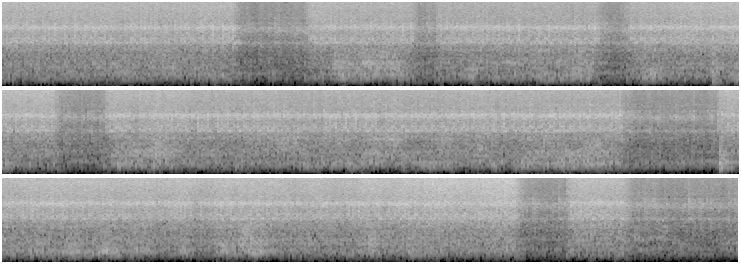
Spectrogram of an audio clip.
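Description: High-pressure washer jet spraying water onto a car with a steady hiss. The spray stops briefly several times and starts again.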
